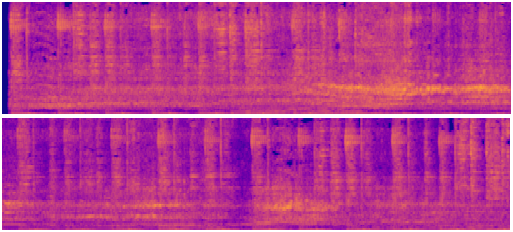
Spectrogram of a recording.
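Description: Drift car's engine revving up and down and its tyres squealing as it slides, the squeal loudest from about three to five seconds in and again near eight seconds. Music with a steady beat plays underneath throughout.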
